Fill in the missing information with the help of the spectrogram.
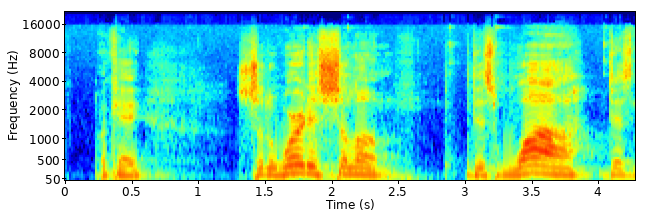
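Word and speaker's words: שלום: and fake there's no why the word is shalom it's just him saying it's a shah allah and a mob we just read it from a root in in this ancient right shalom straight like that all right so that that's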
